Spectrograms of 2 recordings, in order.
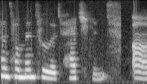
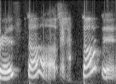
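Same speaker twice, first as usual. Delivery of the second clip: put-on hurt, wounded, pitched-up voice; 5 semitones higher than usual. Recalling the game's bad voice acting as Chris laughs at him; imitating Wesker sounding hurt. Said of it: "Wesker sounds all hurt because he's like".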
